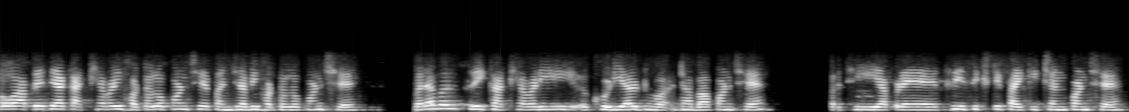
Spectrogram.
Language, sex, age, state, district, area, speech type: Gujarati, female, 30-45, Gujarat, Surat, urban, conversation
